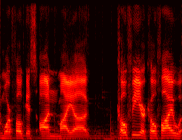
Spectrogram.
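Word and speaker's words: Ko-fi: focused on my uh Kofi or Kofi how do you how is it pronouncing I think it's I think it's supposed to be pronounced coffee actually like it's not some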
